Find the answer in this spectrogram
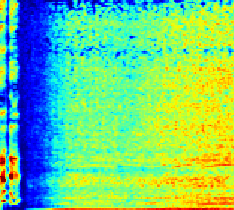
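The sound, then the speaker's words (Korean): A newly bought car pulls away on a cool early-autumn night, its engine rising into a steady, loud acceleration, a deep low rumble with climbing engine tones, after a brief sharp sound at the start. “그날 우리는 시원한 초가을 밤 공기 속을 달리면서 아이처럼 마냥 즐거워했죠.”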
